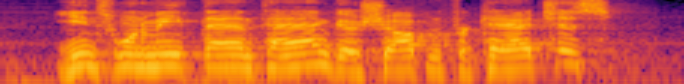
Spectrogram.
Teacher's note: smoothing is when you take a diphthong like ow and smooth it out so it's just one sound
